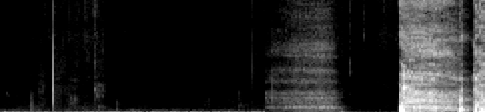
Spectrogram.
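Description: A quiet in-breath, then a sudden loud harsh cough burst with a second short burst; a single coughing episode.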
